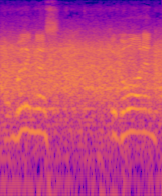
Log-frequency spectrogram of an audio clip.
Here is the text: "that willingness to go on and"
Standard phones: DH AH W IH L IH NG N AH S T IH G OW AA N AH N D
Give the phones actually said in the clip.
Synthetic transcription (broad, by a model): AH W IH L IH NG N AH S T IH G OW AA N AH N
